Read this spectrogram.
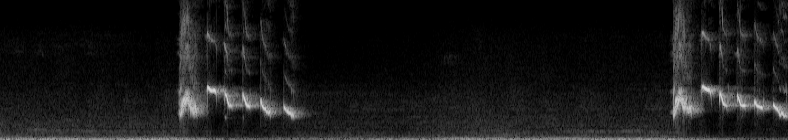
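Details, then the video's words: Orange-headed thrush in breeding condition, a kept bird calling a rival: two matching phrases about four seconds apart, each a sharp rising note then a falling run of rapid whistled pips, with soft low hum between. "ANIS MERAH Gacor Pancingan Birahi & EMosi Burung || Kicau memanggil lawan"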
